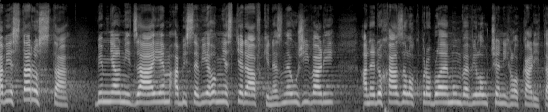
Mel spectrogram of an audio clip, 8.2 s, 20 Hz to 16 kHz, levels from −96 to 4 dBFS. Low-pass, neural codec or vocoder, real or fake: 14.4 kHz; none; real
